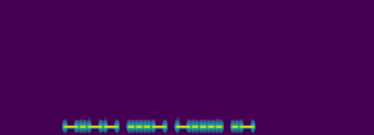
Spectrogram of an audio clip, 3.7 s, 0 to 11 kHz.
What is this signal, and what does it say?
Morse code, heard as a keyed tone, about 29 wpm, 700 Hz. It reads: YV6A
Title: DXCC-100 Call Signs - 4 Characters - 30wpm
